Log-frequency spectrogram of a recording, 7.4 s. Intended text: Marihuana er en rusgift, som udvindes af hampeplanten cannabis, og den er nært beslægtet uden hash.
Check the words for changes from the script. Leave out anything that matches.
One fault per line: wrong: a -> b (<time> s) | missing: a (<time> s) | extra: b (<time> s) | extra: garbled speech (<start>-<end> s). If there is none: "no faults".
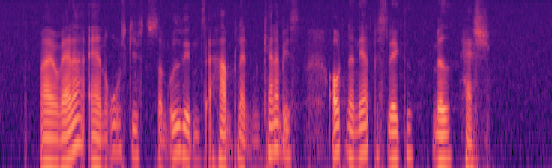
wrong: uden -> med (5.8 s)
